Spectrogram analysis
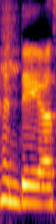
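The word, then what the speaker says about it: pendeja: Pendea. Sorry, J. Yeah, the J is like a Y.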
